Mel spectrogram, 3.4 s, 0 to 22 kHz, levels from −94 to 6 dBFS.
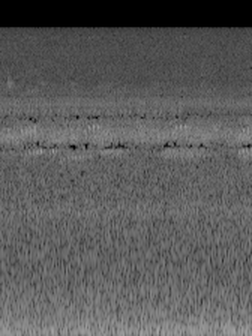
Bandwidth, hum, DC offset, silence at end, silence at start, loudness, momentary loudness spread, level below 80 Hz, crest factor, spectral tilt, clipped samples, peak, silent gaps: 16 kHz; none; under 0.1%; 0 s; 0 s; -30 LUFS; 1 LU; -40 dBFS; 14 dB; -2.5 dB/octave; under 0.1%; -18 dBFS; none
